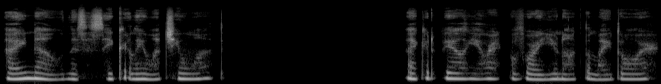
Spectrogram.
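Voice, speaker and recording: Playing a seductive, possessive demon who outwardly reads tarot, an actress in an ASMR roleplay speaks in a very high but hushed, breathy voice. Her delivery is flat and slowly coaxing, frequently sinking into whispers. The recording is dry and close, with no echo.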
